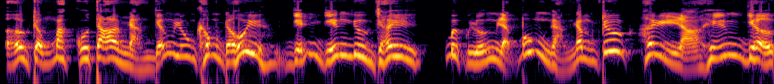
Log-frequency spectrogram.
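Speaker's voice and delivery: high, impassioned lament; choked with grief. A narrator's reading. King tells his dead beloved she never changed, high grieving voice. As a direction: declare devotion through grief, pitched high. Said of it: "Khương Thái Hương nghẹn ngào, lẩm bẩm".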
